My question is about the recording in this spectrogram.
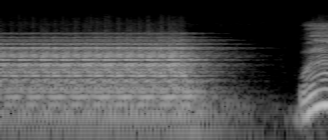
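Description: A held organ chord, a music bridge between scenes of a radio drama, sustained on one chord and fading out near the end.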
